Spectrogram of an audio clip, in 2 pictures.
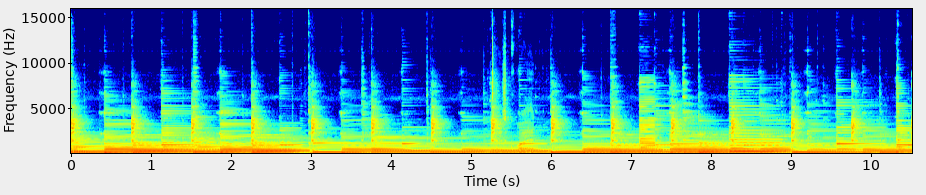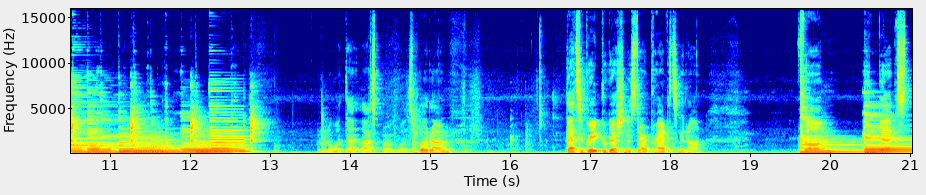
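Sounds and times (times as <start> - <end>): fingerpicked acoustic guitar: 0.0 - 13.0, 19.5 - 21.0.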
